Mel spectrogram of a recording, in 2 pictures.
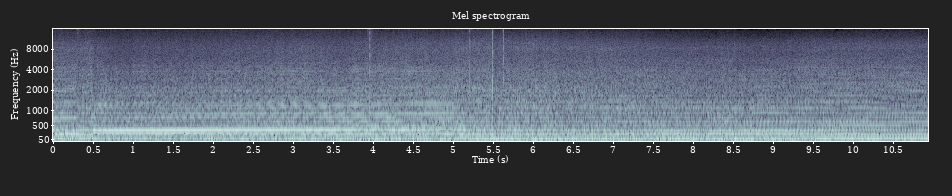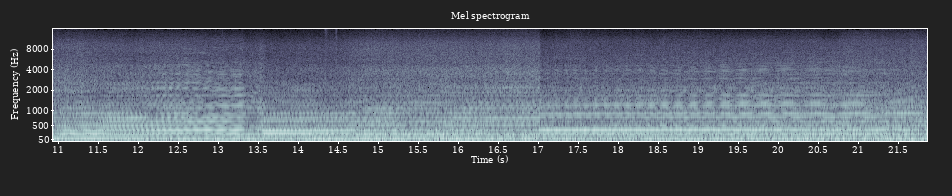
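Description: Wind rushes past loudly.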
